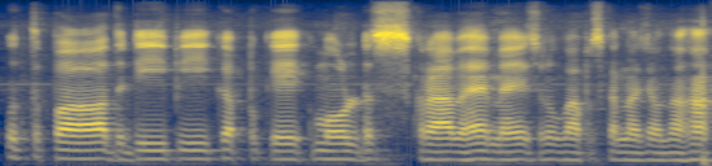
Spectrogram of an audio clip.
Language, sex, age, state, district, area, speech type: Punjabi, male, 45-60, Punjab, Tarn Taran, urban, read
